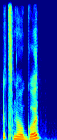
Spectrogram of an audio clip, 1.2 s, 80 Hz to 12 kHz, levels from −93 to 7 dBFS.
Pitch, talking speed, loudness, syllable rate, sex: 225 Hz, 155 wpm, -17 LUFS, 4.1 syllables/s, female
